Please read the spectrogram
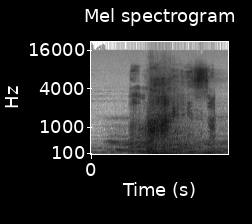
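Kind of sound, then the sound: sound effect, monster roaring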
